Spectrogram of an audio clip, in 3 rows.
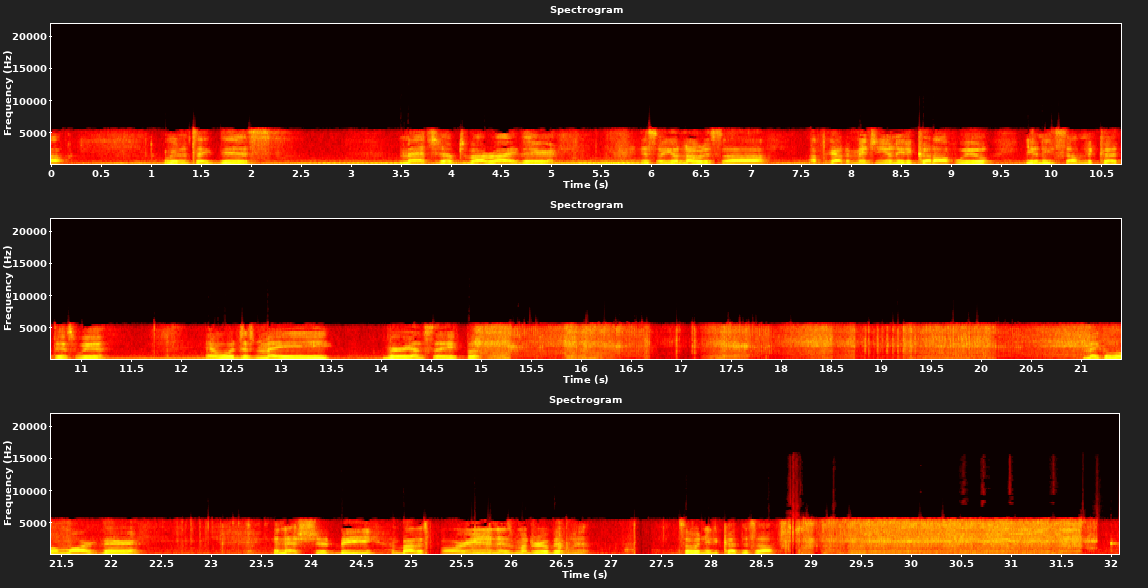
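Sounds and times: rotary tool grinding metal: 14.9s - 21.8s, 28.7s - 32.0s.

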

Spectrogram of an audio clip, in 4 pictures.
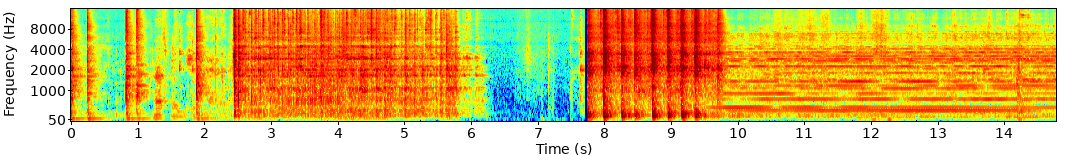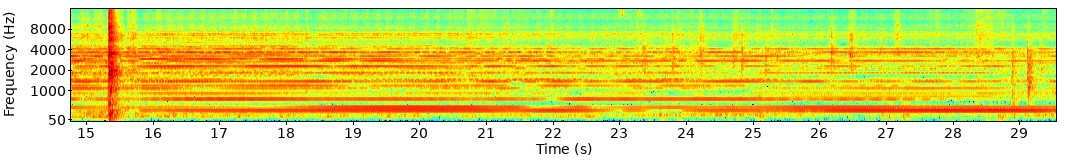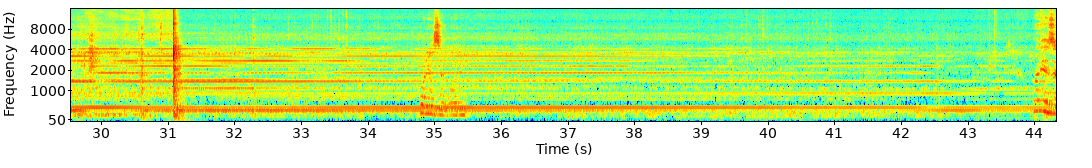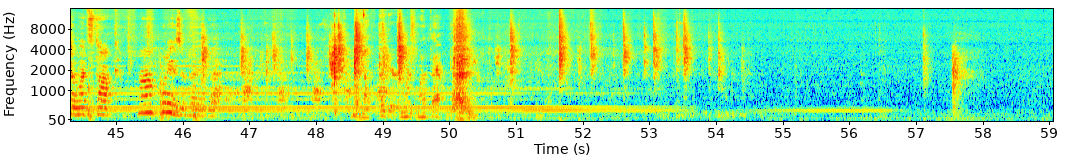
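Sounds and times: spinning top two-note hum: 9.0s - 57.2s.

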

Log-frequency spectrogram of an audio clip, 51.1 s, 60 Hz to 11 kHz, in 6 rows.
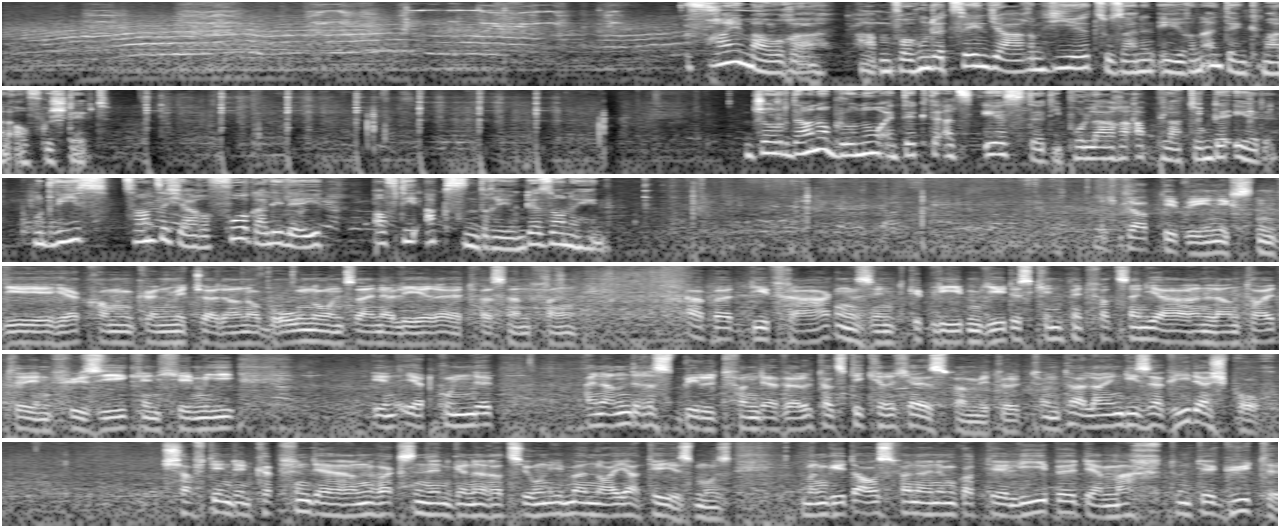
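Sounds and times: loader engine running: 0.0s - 8.3s, 9.3s - 47.9s
street ambience: 0.0s - 51.0s.

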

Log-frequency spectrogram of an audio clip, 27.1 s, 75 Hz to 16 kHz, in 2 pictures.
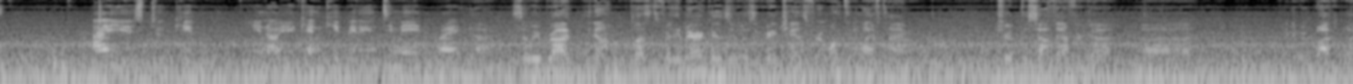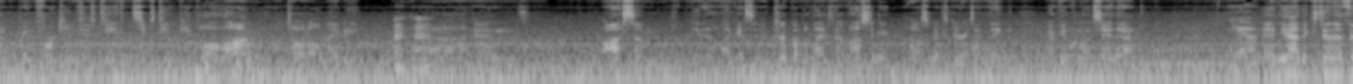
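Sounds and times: car cabin road rumble: 0.0s - 27.0s.

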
